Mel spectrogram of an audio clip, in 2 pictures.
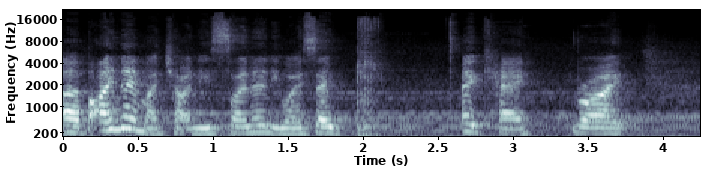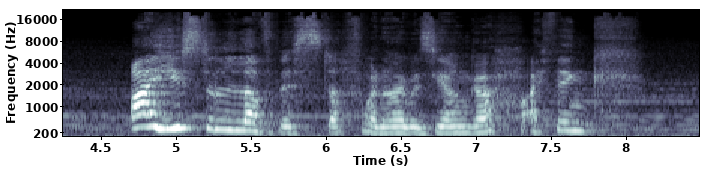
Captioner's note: raspberry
